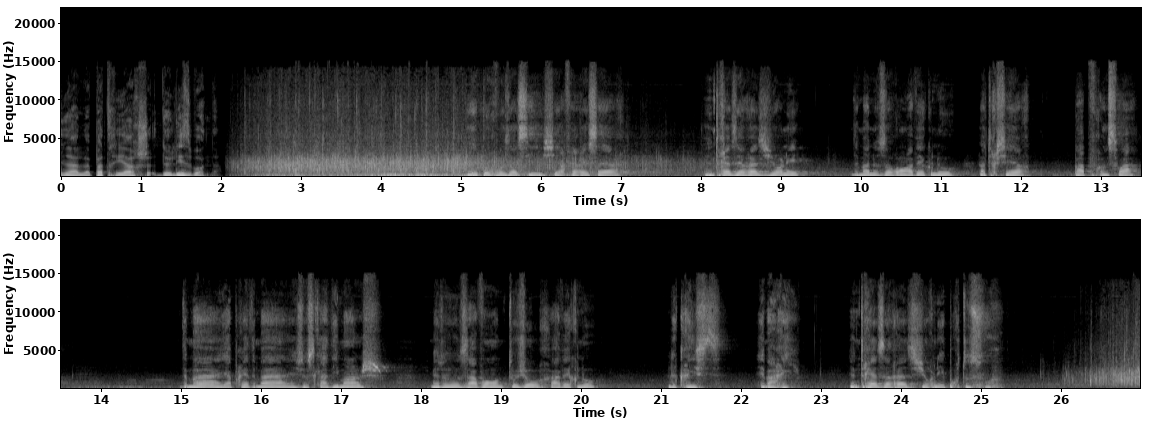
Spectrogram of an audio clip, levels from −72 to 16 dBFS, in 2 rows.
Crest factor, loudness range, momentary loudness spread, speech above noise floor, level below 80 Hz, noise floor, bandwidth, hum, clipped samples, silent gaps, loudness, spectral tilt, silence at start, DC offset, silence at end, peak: 14 dB; 4 LU; 13 LU; 29 dB; -44 dBFS; -43 dBFS; 15.5 kHz; none; under 0.1%; none; -15 LUFS; -5.5 dB/octave; 0 s; under 0.1%; 0 s; -2 dBFS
